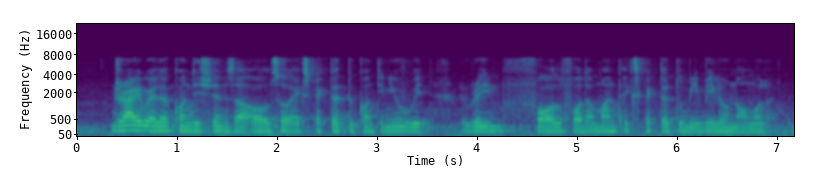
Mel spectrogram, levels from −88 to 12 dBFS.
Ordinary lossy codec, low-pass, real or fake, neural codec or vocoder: none; 7.2 kHz; fake; codec, 16 kHz, 4 kbps, X-Codec, HuBERT features, trained on LibriSpeech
